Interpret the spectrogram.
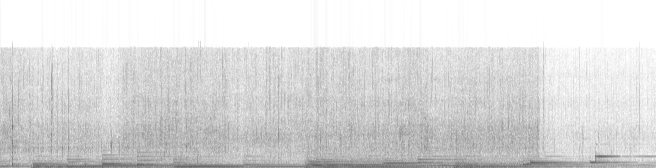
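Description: Potato and carrot cubes sizzling as they fry in oil in a pan, under background music of sustained chords. The sizzle stops about seven seconds in, leaving only the music.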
